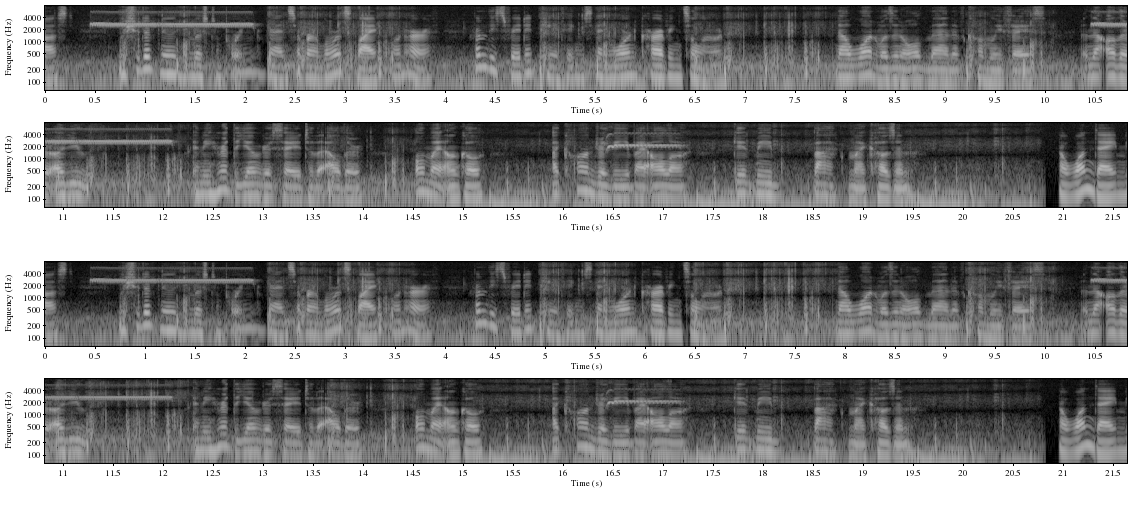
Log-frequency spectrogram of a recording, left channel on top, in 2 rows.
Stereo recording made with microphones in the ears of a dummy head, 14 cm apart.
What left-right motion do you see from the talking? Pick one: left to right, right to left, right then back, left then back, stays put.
stays put.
